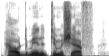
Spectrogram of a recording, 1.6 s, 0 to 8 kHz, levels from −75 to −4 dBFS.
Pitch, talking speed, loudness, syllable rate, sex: 105 Hz, 110 wpm, -14 LUFS, 5.8 syllables/s, male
